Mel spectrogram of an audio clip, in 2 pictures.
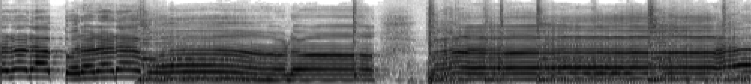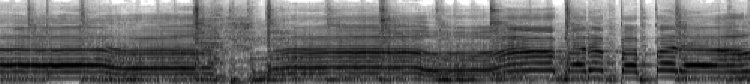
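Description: Wordless singing in long held notes that glide from pitch to pitch, over piano chords, with a short break about three seconds in.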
